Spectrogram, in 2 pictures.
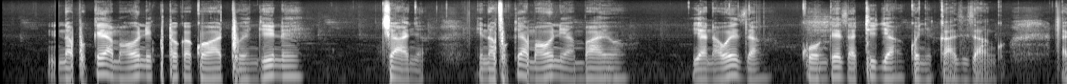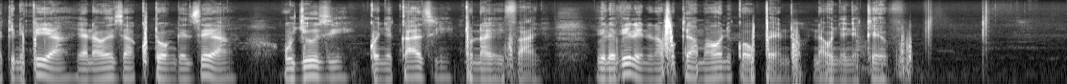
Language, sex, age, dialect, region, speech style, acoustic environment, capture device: Swahili, male, 35-44, Tanzania - Dar es Salaam, Tanzania, happy, music; nature, desktop / Linux / Chrome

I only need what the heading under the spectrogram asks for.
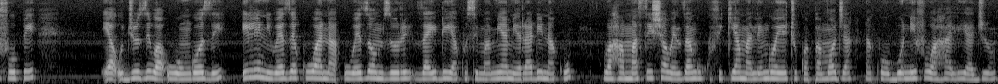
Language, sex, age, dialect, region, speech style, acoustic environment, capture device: Swahili, female, 25-34, Kenya - Mombasa, Kenya, happy; relaxed; focused; excited, silence, desktop / Windows / Chrome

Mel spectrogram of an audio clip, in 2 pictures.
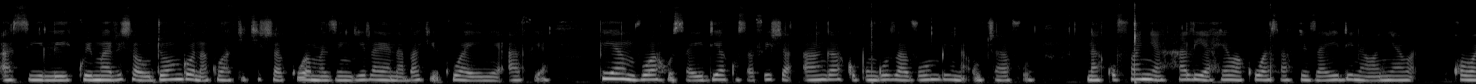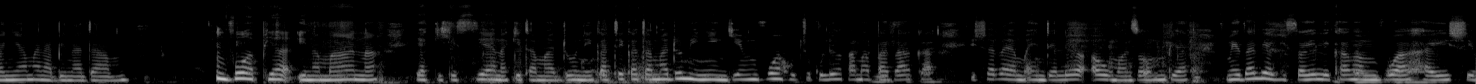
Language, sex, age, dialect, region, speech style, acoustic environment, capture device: Swahili, female, 18-24, Kenya - Nairobi Sheng-influenced, Kenya, excited; focused, nature, mobile / Linux / Chrome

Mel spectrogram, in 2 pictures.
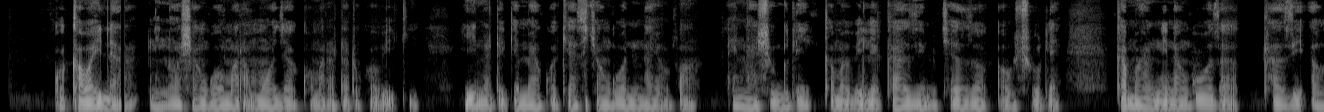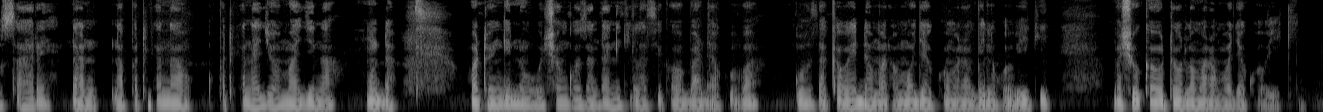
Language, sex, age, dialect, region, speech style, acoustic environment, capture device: Swahili, male, 18-24, Kenya - Mombasa, Kenya, anxious, silence, mobile / Linux / Chrome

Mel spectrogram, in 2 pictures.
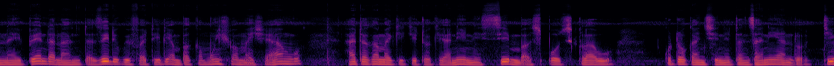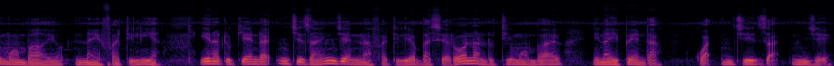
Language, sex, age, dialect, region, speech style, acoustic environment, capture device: Swahili, male, 18-24, Tanzania - Dar es Salaam, Tanzania, happy, silence, mobile / Linux / Chrome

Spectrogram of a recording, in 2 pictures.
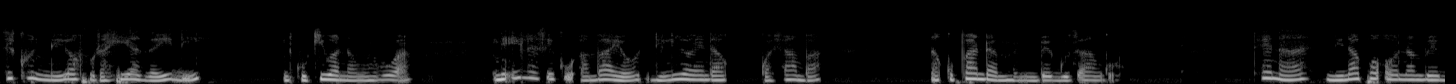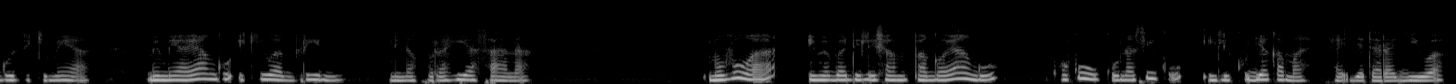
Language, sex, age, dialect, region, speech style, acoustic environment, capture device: Swahili, female, 25-34, Kenya - Mombasa, Kenya, relaxed, nature, mobile / Linux / Chrome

